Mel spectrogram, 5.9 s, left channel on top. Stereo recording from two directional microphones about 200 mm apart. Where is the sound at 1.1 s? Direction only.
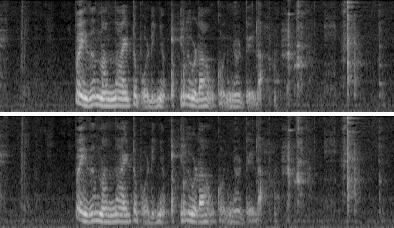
55° left (ahead or behind).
